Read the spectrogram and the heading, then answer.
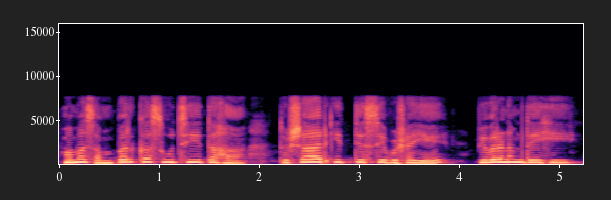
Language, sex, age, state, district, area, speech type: Sanskrit, female, 18-30, Tamil Nadu, Coimbatore, urban, read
